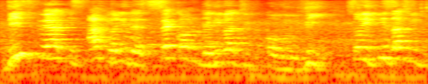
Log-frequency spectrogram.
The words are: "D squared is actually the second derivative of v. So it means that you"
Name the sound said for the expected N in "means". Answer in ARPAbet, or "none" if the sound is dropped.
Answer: none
